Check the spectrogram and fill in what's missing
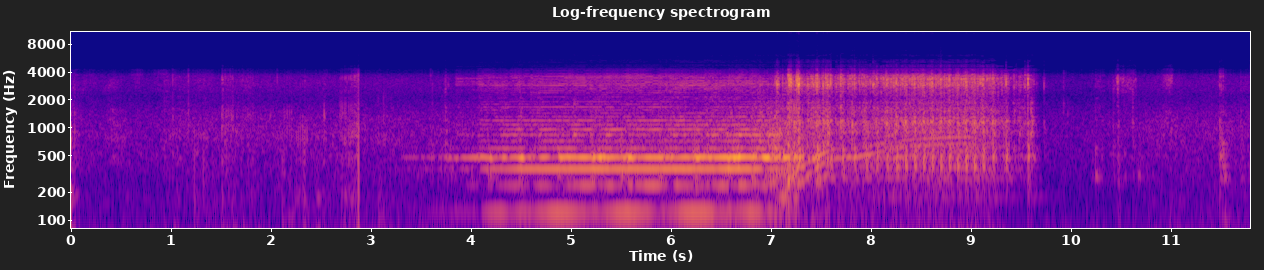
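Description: A Singer 15-91 sewing machine fitted with an antique automatic zigzagger stitches leather, whirring up from quiet into a steady humming run for about six seconds, speeding up near the end, then stopping.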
